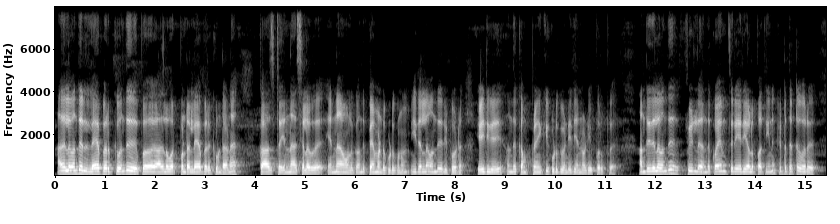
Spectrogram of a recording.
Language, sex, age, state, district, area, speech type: Tamil, male, 60+, Tamil Nadu, Krishnagiri, rural, spontaneous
